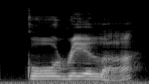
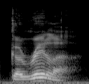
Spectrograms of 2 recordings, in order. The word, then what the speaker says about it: gorilla: We don't say container, glamorous, gorilla, forgetful. No. That's because we have this pattern of stressed and unstressed syllables. So here we can hear container, container, glamorous, glamorous, gorilla, gorilla, forgetful, forgetful.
